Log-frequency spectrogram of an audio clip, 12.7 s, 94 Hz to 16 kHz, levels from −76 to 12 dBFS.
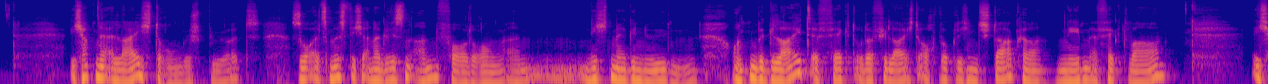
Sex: male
